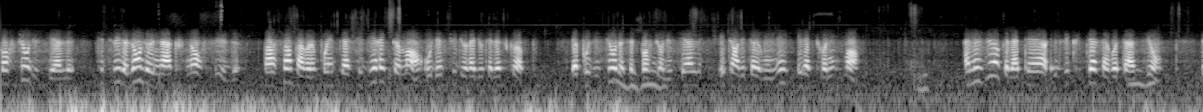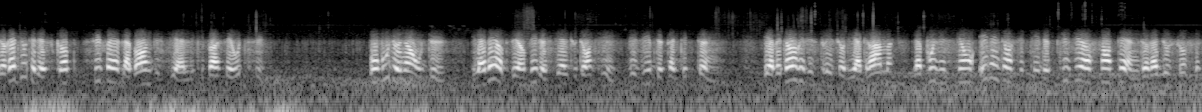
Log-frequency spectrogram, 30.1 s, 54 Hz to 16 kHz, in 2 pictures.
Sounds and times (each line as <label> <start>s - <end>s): boxes that playback audio recordings in French-Canadian or English 0.0s - 18.4s
boxes that playback audio recordings in French-Canadian or English 19.6s - 30.0s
